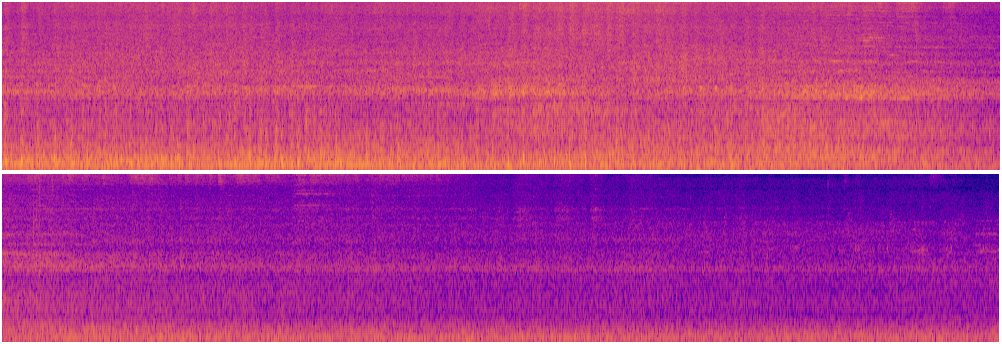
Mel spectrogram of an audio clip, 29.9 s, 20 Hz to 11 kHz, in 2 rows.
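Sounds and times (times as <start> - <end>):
train cars clattering on rails: 0.0 - 21.7.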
